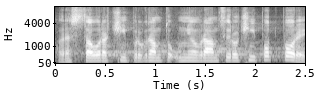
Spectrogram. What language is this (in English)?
Czech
